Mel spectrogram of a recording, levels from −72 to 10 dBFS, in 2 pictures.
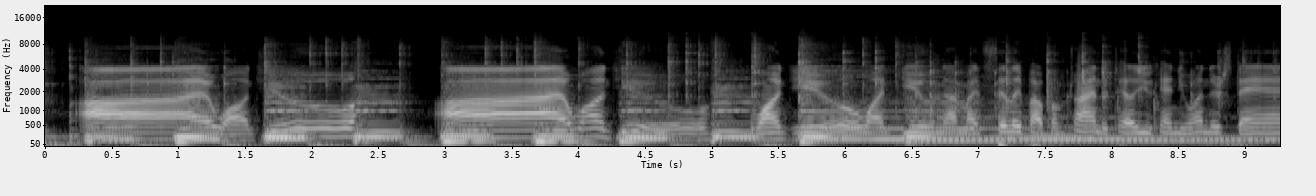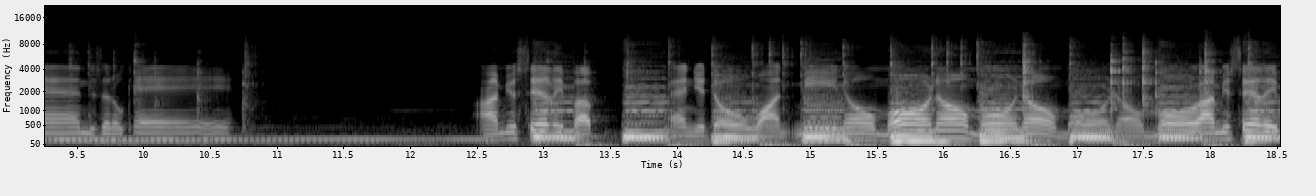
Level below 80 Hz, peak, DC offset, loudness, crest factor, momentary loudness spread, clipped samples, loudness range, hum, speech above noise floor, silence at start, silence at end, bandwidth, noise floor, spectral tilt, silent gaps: -44 dBFS; 0 dBFS; under 0.1%; -19 LUFS; 18 dB; 14 LU; under 0.1%; 10 LU; none; 23 dB; 0 s; 0 s; 10 kHz; -41 dBFS; -6.5 dB/octave; none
